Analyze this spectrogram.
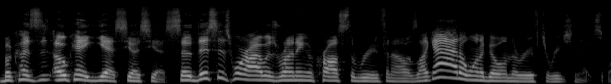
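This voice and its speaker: With a Southern US accent, a man talks at a high pitch, using lively intonation and an animated tone. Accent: Southern drawl. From US South. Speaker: video game streamer. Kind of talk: live gameplay commentary. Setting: livestream. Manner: slurred speech.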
